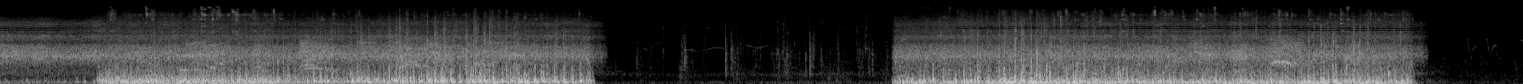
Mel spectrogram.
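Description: Horses gallop in a thundering rumble of hooves.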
